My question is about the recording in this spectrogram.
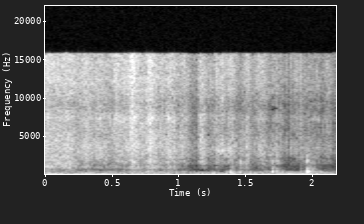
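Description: Sheet of paper rustling as it is lifted and tilted, with loose table salt sliding off it in a soft, steady hiss and a few faint ticks.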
